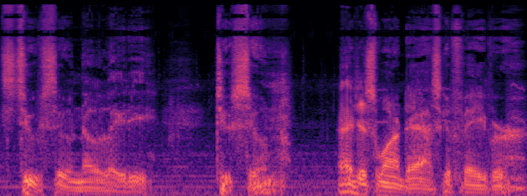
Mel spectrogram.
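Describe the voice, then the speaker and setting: A man puts on a raspy character voice, speaking at a fairly slow pace with long, frequent pauses over clear background noise. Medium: video game. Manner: gruff, coarse, rambling.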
